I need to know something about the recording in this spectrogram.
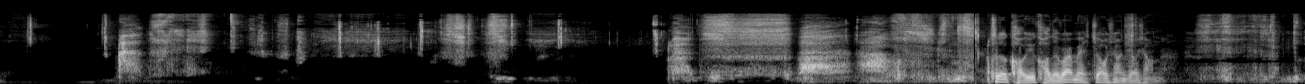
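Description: A young man chews and slurps food noisily.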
